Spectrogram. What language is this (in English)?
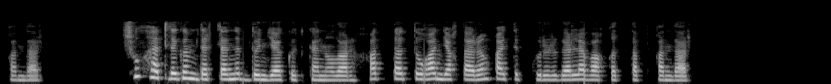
Bashkir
